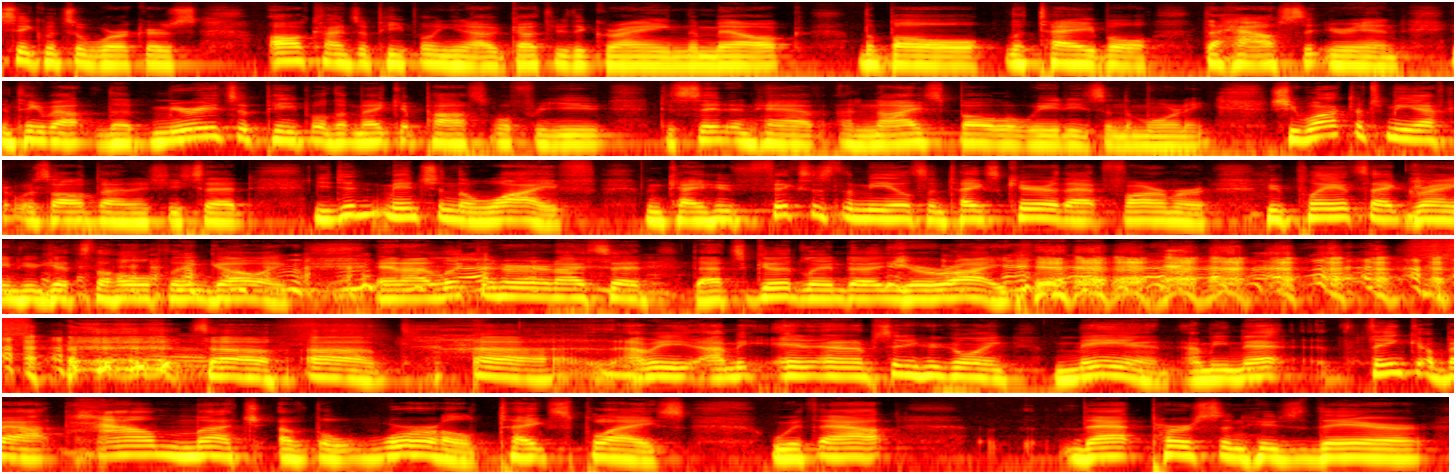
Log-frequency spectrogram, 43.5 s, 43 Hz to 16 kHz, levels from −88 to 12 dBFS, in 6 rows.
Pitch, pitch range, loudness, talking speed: 135 Hz, 120-150 Hz, -16 LUFS, 180 wpm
